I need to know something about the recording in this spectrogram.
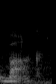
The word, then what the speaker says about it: Bach: Yokohama and Zurich Zurich like many places or many names proper names that finish with ch they are pronounced with a cut us in architect yes Zurich buck Johann Sebastian Bach what else there was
